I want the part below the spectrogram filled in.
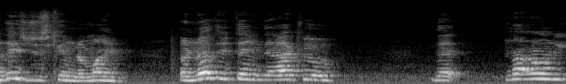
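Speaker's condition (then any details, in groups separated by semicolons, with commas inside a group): Cerebral palsy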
